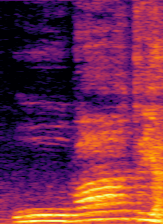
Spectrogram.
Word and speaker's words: 오바디아: 여호와를 경배하는 자 그리고 오바의 그 히브리식 발음은 오바디아 있니다 오바디아 본문을 기록한 오바디아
